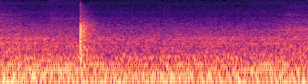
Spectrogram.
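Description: A single sharp click about half a second in, over a steady low hum.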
